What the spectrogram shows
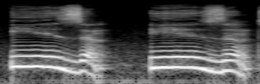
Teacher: A lot of words that have 2 consonants side by side, S and an N in this word, are going to have a little added schwa sound.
